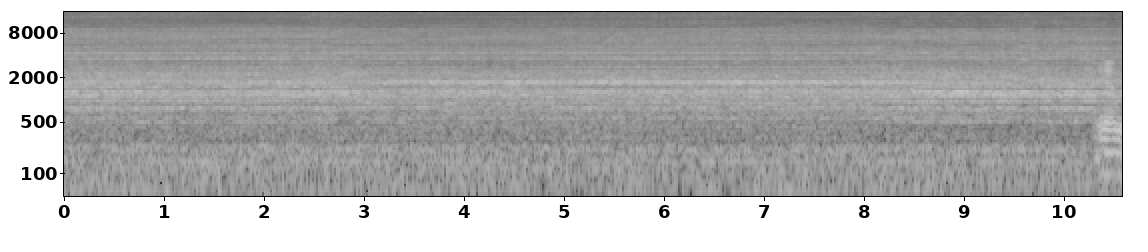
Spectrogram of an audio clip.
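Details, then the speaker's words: Poly SM15 water meter under flow, about 74 dB on max hold: constant soft hiss of flowing water with a faint high whine, no clicking or knocking; normal running meter noise. "about a 74 on that one"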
